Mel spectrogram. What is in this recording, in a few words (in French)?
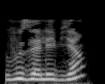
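"Vous allez bien?", French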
